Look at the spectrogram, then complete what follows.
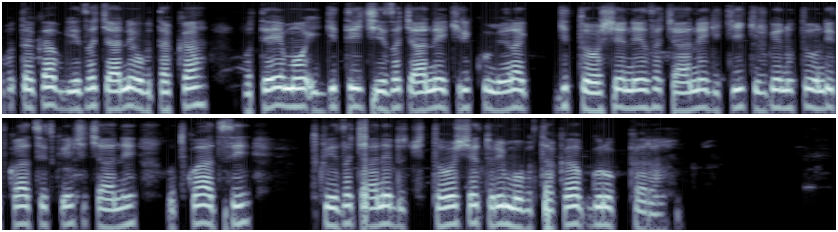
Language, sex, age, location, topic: Kinyarwanda, male, 25-35, Musanze, agriculture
